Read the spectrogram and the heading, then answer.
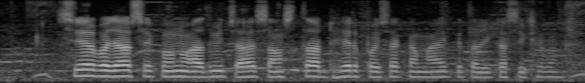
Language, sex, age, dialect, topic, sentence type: Bhojpuri, male, 18-24, Southern / Standard, banking, statement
